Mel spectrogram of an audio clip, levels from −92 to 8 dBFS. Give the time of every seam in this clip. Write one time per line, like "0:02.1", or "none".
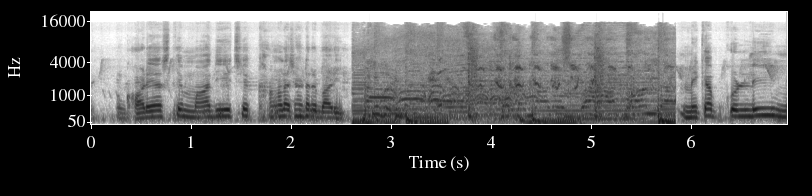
0:05.9

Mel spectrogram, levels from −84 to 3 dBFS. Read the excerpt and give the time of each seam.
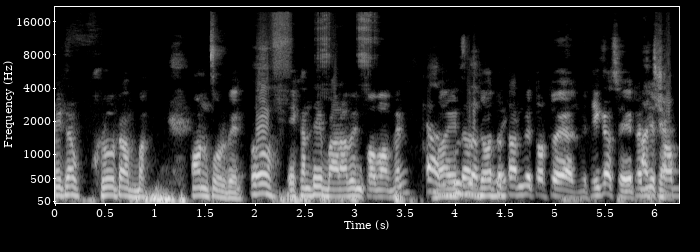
0:03.6

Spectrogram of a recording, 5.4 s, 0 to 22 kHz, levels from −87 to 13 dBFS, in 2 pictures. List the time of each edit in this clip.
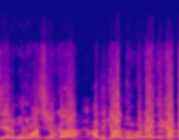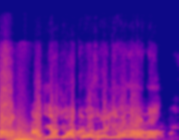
0:03.0

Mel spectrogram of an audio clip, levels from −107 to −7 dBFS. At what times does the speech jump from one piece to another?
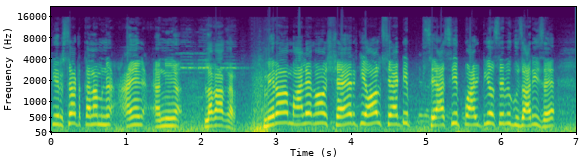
none

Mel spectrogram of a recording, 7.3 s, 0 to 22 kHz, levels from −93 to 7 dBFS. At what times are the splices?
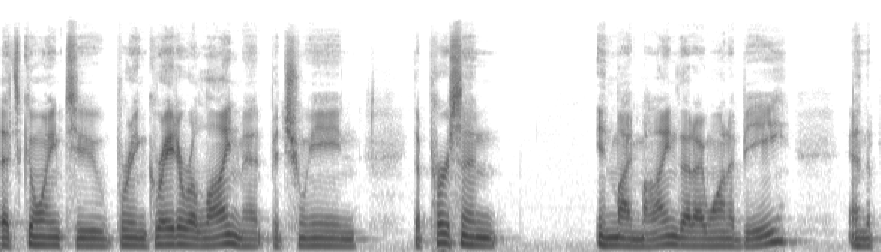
none

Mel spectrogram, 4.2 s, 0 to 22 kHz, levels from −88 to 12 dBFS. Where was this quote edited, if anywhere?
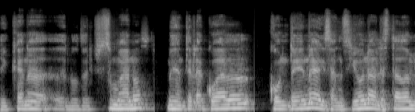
0:01.5
0:02.6

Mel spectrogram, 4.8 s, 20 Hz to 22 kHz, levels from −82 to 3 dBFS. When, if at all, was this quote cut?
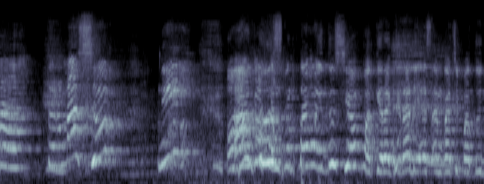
0:02.8

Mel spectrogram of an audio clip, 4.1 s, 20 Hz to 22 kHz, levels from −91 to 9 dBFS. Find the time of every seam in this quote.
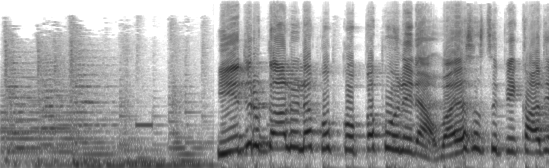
none

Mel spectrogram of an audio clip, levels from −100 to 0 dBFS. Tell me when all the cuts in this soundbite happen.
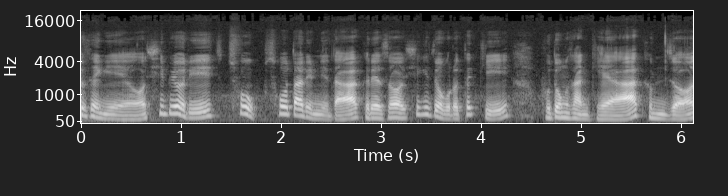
none

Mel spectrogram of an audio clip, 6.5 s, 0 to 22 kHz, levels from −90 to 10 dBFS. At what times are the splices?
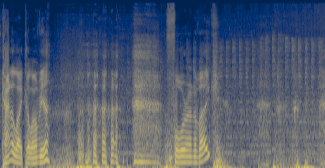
none

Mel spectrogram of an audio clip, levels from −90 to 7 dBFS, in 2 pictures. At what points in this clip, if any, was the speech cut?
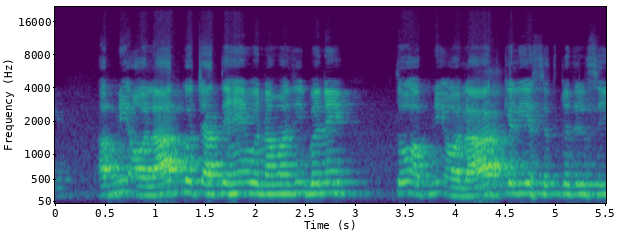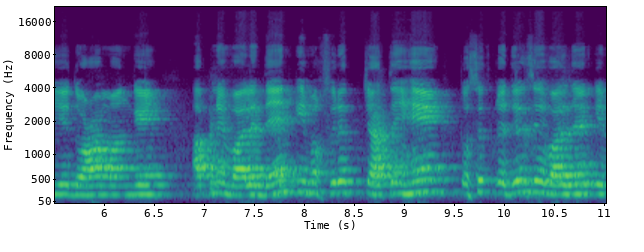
none

